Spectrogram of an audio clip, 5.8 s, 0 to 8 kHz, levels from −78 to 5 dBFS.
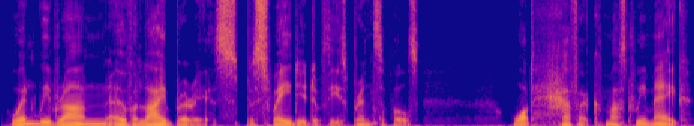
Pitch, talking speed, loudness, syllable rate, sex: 95 Hz, 145 wpm, -21 LUFS, 4.8 syllables/s, male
